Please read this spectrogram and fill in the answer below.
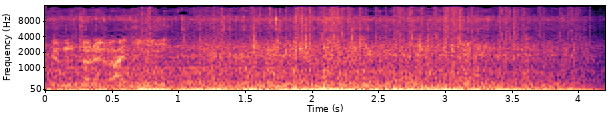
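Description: Steady low rumble of a 30-seat bus driving along a street, heard from inside the cab, with a brief voice in the first second.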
